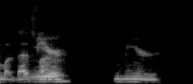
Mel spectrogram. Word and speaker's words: Muir: Muir. Say it like red. Say a mirror, but more redneck.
